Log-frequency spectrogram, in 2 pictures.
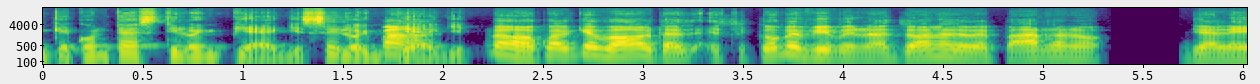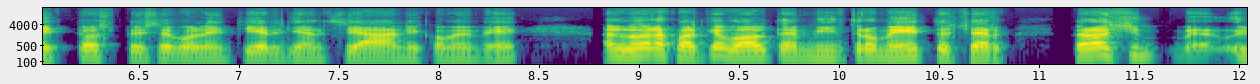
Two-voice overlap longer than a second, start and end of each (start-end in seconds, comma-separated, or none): none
